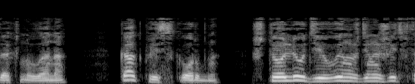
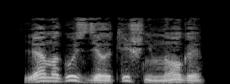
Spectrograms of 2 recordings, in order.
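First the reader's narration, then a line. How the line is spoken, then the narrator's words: Said sadly. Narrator (Russian): сказал он печально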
